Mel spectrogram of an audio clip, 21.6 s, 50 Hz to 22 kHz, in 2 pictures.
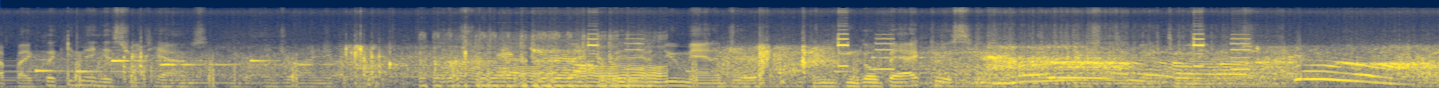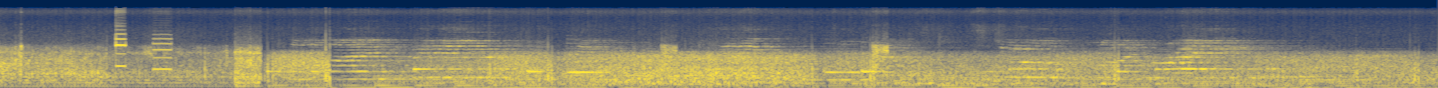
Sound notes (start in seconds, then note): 11.1 yawning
